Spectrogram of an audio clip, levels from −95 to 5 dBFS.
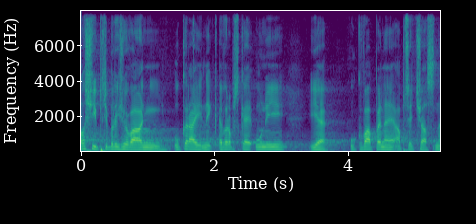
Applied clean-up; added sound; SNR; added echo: none; none; none; none.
